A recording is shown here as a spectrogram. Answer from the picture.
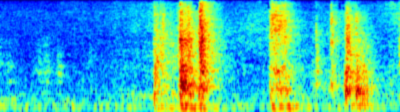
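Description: Paper trimmer's blade carriage drawn along its rail, slicing a narrow strip of cardstock: a few short scraping strokes starting about a second in, the first the loudest.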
